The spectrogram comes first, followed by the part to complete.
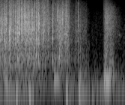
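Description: Small coloured aquarium pebbles pouring from a plastic bag into a clear plastic tank: a dense rattle with crinkling of the bag that thins out and stops about a second and a half in.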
